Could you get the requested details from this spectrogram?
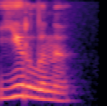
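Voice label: "йирлыны" Komi, female; audio dict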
